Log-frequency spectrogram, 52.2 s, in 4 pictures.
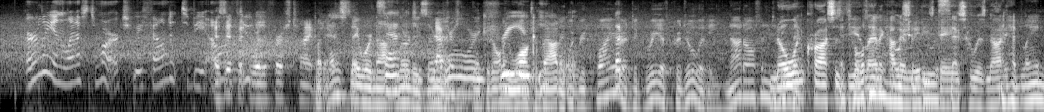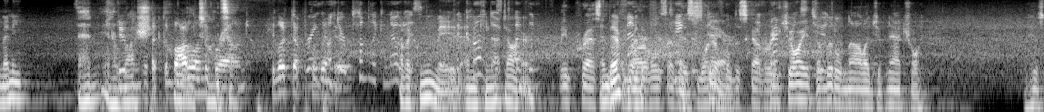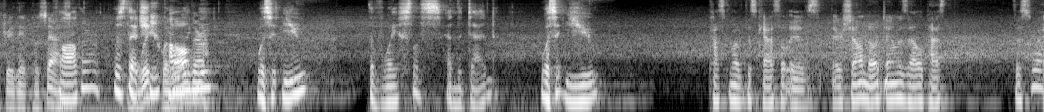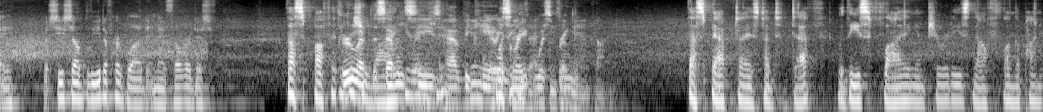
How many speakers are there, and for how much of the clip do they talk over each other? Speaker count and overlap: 8, about 40%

